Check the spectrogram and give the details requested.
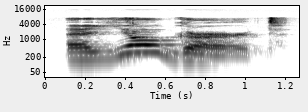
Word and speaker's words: yogurt: już to jako jogurt angielsku takie becz e akcentowana pierwsza sylaba Jur jogurt a tutaj mamy stoisko z jogurtami yogurt Stand yogur Stand i kiedy pokazujemy na coś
